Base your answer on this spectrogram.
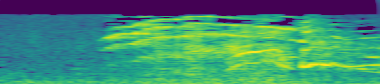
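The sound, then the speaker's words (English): After a brief quiet moment, a startled cat suddenly lets out a loud, drawn-out yowl that wavers and bends in pitch and continues to the end, with no talking. “You ever seen the expression on a cat's face when it's startled?”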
